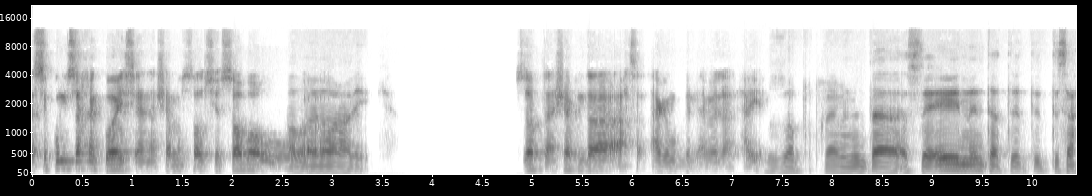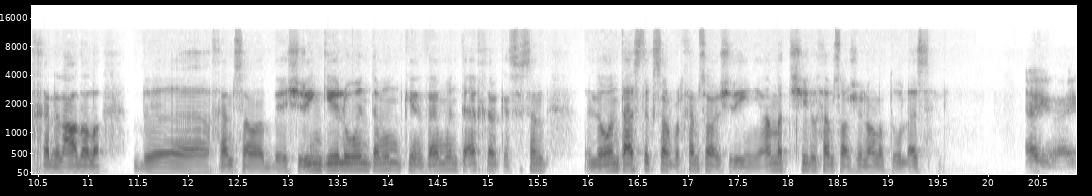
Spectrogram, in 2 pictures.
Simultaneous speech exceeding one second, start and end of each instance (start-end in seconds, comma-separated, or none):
none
